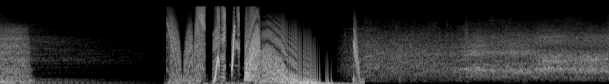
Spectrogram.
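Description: A loud rock intro sting fades out and briefly goes quiet. It is followed by about two seconds of several record-scratch and swoosh sound effects for the title graphic, then a steady hum of arena crowd noise.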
